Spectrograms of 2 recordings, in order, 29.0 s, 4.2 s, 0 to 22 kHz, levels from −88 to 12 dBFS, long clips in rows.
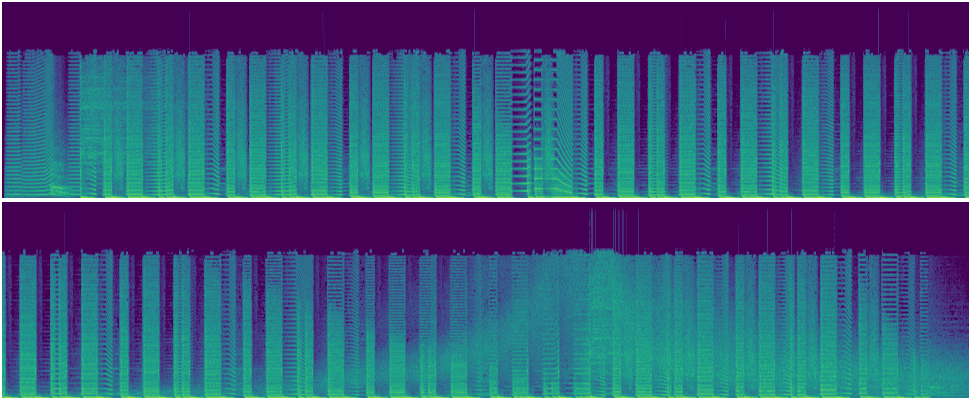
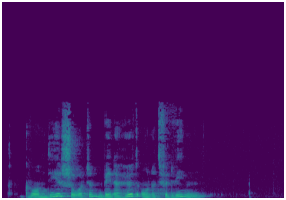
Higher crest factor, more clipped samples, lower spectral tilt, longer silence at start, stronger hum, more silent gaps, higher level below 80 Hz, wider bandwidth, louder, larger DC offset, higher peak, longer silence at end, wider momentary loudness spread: second, 8 dB vs 18 dB; neither; second, -4 dB/octave vs -6 dB/octave; second, 0.05 s vs 0.35 s; neither; neither; first, -12 dBFS vs -80 dBFS; first, 17 kHz vs 11 kHz; first, -10 LUFS vs -29 LUFS; neither; first, 0 dBFS vs -12 dBFS; second, 0 s vs 1.2 s; second, 3 LU vs 9 LU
